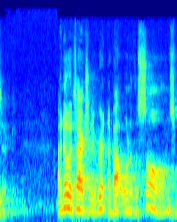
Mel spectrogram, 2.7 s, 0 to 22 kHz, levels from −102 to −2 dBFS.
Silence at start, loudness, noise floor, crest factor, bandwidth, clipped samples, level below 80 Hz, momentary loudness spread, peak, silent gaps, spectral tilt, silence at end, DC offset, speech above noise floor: 0 s; -33 LUFS; -64 dBFS; 24 dB; 18.5 kHz; under 0.1%; -78 dBFS; 11 LU; -10 dBFS; none; -5 dB/octave; 0 s; under 0.1%; 31 dB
